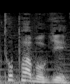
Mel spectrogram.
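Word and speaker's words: 톺아보기: 글로 쓸 때는 아보기라고 쓰고요. 피읍 피읍입니다. 읽을 때는 토파보기.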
